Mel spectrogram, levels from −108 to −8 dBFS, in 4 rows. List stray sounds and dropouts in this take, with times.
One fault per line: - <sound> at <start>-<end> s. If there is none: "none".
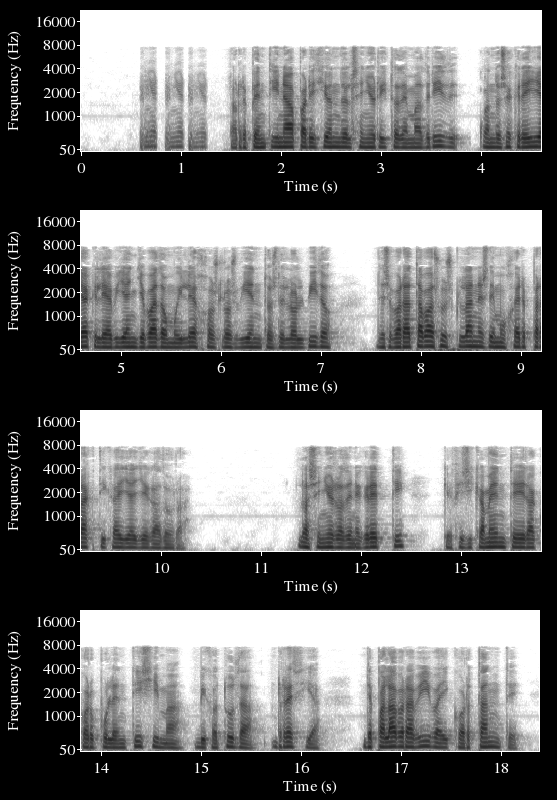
- laugh at 0.6-1.3 s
